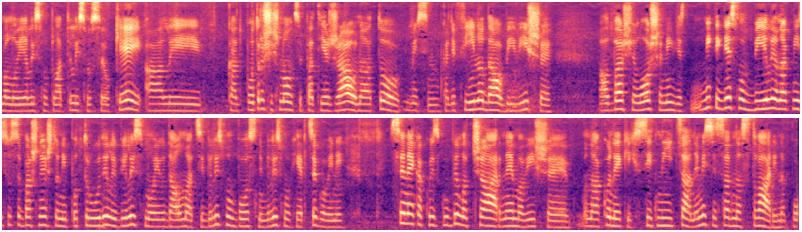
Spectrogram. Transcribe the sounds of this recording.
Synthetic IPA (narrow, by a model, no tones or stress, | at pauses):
ɾmalˠnojelismo̞plˠaːt̪ilismoseokeːjali | kad̪po̞t̪ɾoʃiʃno̞ːʋt̪sepat̪ijeʒaonat̪o̞mislimkad̪jefiːno̞d̪aobiʋiʃe | albaʃjelˠo̞ʃeniɡd̪jeniɡ̚d̪jeɡ̚d̪jesmo̞biːlionakoniːsuse̞baʃne̞ʃt̪o̞nipo̞t̪ɾuːd̪ilibiːlismo̞iud̪alˠmat̪sibiːlismoubo̞snibiːlismouxe̞ɾt̪se̞ɡo̞ʋini | sʋe̞ne̞kako̞izɡubilo̞t͡ʃaːɾne̞ːmaʋiʃeo̰nako̞ne̞kixsit̪niːt̪sanemislimsad̪nast̪ʋaːɾinap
